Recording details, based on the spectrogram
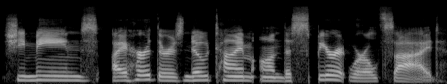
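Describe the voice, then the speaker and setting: Woman reading out messages, kinda low pitched but really bright and crisp, takes her time. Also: slow, dry recording. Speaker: co-host reading out viewer comments. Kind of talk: reading aloud, deliberate.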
